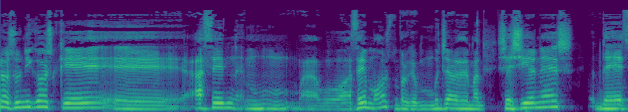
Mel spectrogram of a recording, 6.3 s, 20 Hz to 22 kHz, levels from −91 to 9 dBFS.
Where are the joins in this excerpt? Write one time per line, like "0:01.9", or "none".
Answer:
0:03.9
0:04.8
